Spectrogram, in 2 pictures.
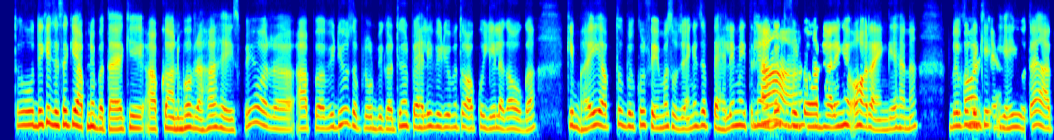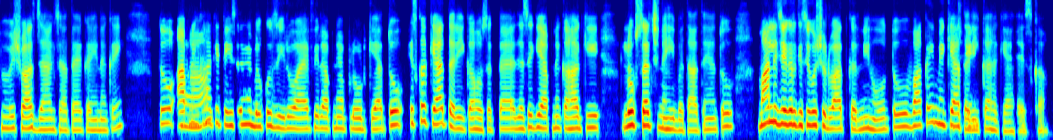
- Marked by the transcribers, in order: in English: "वीडियोज़"; in English: "फेमस"; laughing while speaking: "हाँ, हाँ"; laughing while speaking: "और आएँगे"; in English: "ज़ीरो"
- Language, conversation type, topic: Hindi, podcast, कंटेंट से पैसे कमाने के तरीके क्या हैं?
